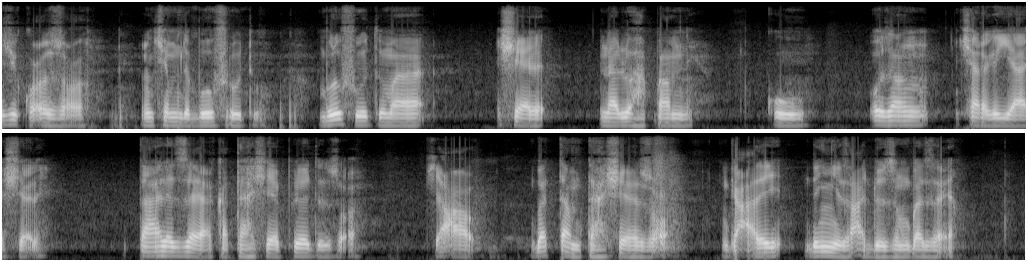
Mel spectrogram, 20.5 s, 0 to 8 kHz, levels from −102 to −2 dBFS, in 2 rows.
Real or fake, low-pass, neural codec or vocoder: real; 7.2 kHz; none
